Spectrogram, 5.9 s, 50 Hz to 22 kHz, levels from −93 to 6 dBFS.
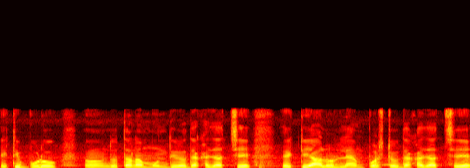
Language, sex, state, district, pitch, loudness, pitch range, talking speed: Bengali, male, West Bengal, Dakshin Dinajpur, 130 Hz, -19 LUFS, 125-135 Hz, 155 wpm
